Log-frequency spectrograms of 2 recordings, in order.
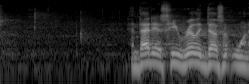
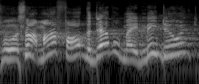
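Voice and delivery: high, bright mock protest with a laugh; Eve's excuse; 10 semitones higher, 6 dB louder than usual. Eve to God, laughing it off, high mock innocence. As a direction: play Eve shrugging off the blame, laughing. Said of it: "she turns immediately and says".

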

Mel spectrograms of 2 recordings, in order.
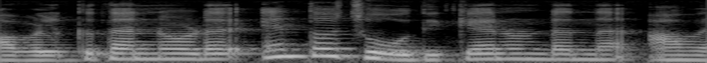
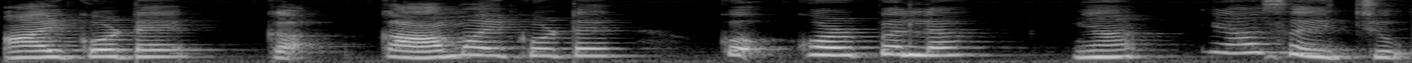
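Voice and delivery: high, louder, stammering through sobs; sobbing; 9 semitones higher, 6 dB louder than usual. Acted. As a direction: choke the words out in tears. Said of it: "അവൾ തേങ്ങലോടെ പറഞ്ഞു".

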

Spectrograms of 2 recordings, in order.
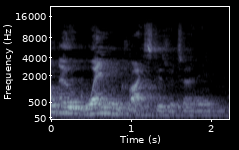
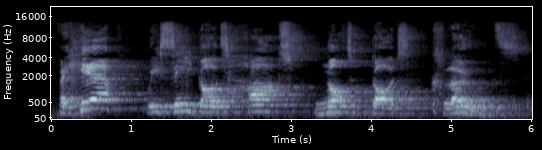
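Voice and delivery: loud high opening then slow, weighty words; emphatic proclamation; 3 semitones higher, 4 dB louder, much slower than usual. Real, not acted. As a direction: lean on each phrase to land the point. Preacher's climactic declaration.

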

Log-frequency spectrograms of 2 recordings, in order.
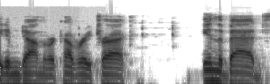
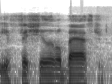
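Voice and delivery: ordinary talk, nothing marked

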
